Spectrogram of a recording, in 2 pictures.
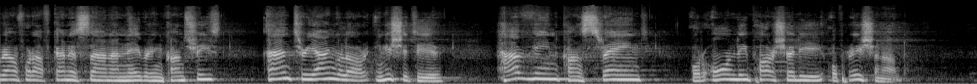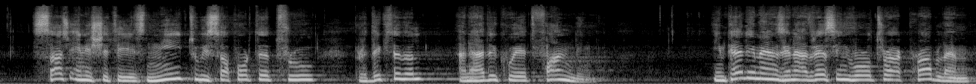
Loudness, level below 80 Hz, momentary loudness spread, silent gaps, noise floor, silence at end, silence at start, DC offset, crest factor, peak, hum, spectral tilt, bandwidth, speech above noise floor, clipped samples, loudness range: -17 LUFS; -54 dBFS; 8 LU; none; -47 dBFS; 0 s; 0 s; under 0.1%; 16 dB; -2 dBFS; none; -4 dB/octave; 17 kHz; 30 dB; under 0.1%; 3 LU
